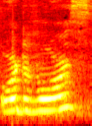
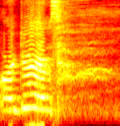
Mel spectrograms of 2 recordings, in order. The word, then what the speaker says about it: hors d'oeuvres: that word adam oh hors d'oeuvres i'm sure everybody's laughing right now that's okay laughter is good and finger foods hors d'oeuvres not or divorce i should just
